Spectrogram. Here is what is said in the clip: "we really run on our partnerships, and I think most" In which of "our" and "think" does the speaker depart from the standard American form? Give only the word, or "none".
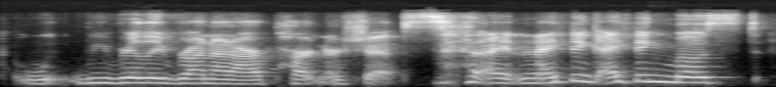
none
